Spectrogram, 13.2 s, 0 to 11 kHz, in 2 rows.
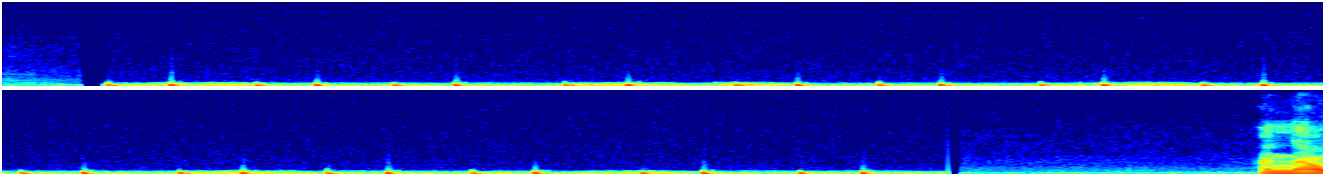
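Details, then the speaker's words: Teaching example of a third heart sound (S3): a regular low-pitched heartbeat with an extra soft, dull sound in early diastole just after S2 (ventricular gallop), linked to mitral regurgitation and heart failure. "The third heart sound is normal in children and teens, and sometimes pregnant women as well. And the fourth is normal in elderly or adults. And finally, let's listen to the third heart sound."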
